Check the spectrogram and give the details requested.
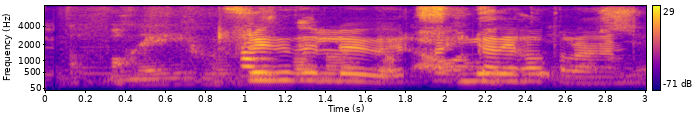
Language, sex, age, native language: Icelandic, female, 15, Icelandic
